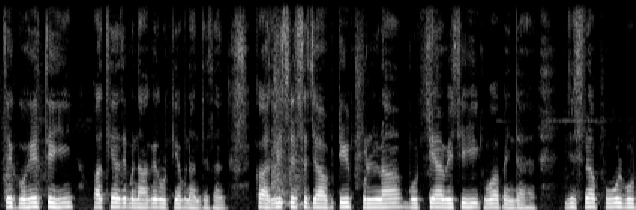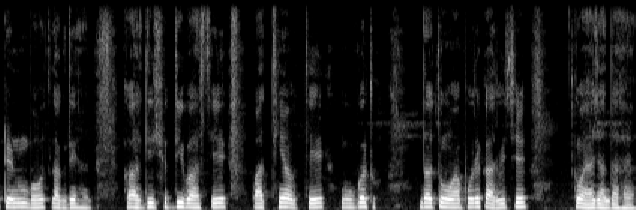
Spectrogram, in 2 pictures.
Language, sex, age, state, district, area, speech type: Punjabi, female, 60+, Punjab, Hoshiarpur, rural, spontaneous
